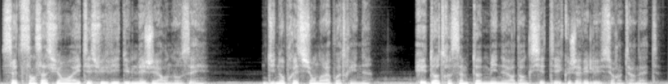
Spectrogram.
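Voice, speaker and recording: A man narrates a horror story in a deep, low voice. His tone is dark and mellow, and his delivery stays steady and measured throughout.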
